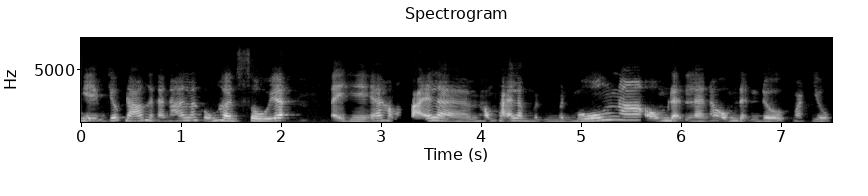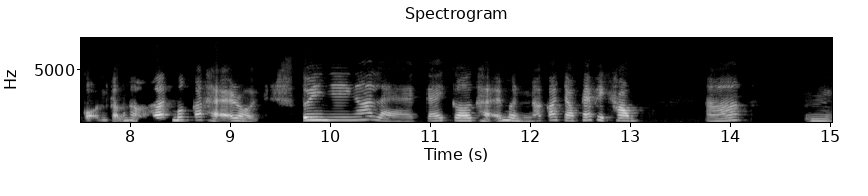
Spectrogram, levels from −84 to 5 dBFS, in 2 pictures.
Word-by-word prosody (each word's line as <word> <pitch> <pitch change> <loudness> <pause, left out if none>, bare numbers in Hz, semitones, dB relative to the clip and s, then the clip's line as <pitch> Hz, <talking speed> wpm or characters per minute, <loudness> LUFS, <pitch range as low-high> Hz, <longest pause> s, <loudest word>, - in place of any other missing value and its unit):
nghiệm 220 - -4
trước 250 +1 0
đó 225 -1 +2
người 250 - -3
ta 180 - -3
nói 195 +6 -3
ló 255 +1 -3
cũng 240 - -3
hên 225 -4 +5
xui 210 0 +2
á. 255 +1 +7 0.4
Tại 360 - 0
vì 170 0 -7
á 230 - +1
hổng 225 -2 -4 0.2
phải - - +6
là 170 -10 +1
hổng 180 0 -1
phải - - +3
là 235 - +1
mình 165 -4 -19
mình 170 0 -15
muốn 235 +10 +2
nó 275 -2 +3
ổn 160 +10 0
định 215 -7 +2
là 175 -1 -2
nó 165 - -5
ổn 175 +7 -1
định 165 -6 -9
được, 160 -3 0
mặc 175 -1 -11
dù 170 -3 -7
cộn 335 -1 -1
cẩn - - -1
thận 255 - -3
hết 255 +1 +7
mức 280 +1 0
có 280 - +1
thể 390 -3 +5
rồi, - - +1 0.5
tuy 280 +2 +5
nhiên 275 0 -3
á 305 +2 -1
là 255 -10 -4 0.3
cái 225 +3 -4
cơ 235 -1 +5
thể - - -1
mình 250 -4 0
nó - - -6
có 270 - +1
cho 240 -2 +2
phép 270 +1 +1
hay 260 -3 -2
không. 235 -1 +6 0.7
Đó, 235 +8 -4 0.6
ừm, 195 -1 -10
235 Hz, 230 wpm, -22 LUFS, 185-265 Hz, 0.7 s, á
